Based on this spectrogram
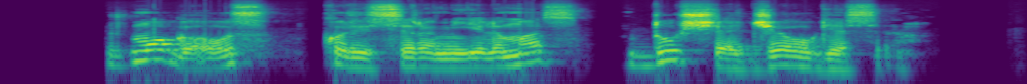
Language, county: Lithuanian, Kaunas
